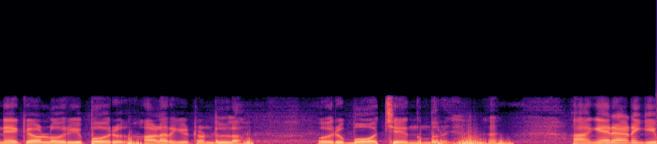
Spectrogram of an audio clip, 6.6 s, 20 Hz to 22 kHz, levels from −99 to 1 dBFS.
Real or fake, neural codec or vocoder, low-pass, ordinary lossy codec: fake; autoencoder, 48 kHz, 128 numbers a frame, DAC-VAE, trained on Japanese speech; 7.2 kHz; none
